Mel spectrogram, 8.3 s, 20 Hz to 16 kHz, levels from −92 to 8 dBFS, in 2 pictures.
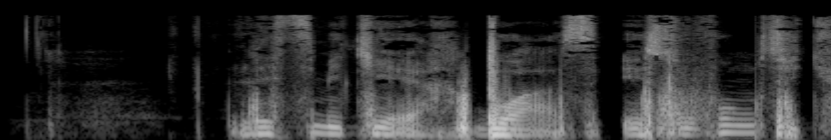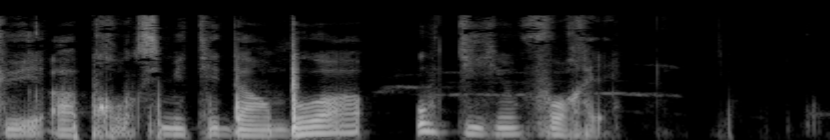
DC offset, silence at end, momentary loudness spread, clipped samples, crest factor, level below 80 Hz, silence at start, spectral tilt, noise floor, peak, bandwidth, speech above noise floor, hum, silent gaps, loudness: under 0.1%; 1.15 s; 14 LU; under 0.1%; 26 dB; -48 dBFS; 1.15 s; -5.5 dB/octave; -66 dBFS; 0 dBFS; 11.5 kHz; 42 dB; none; none; -25 LUFS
